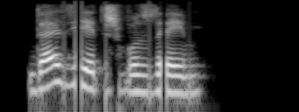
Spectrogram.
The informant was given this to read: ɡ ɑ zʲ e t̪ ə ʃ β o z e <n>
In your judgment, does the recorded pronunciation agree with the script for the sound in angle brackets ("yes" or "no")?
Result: no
